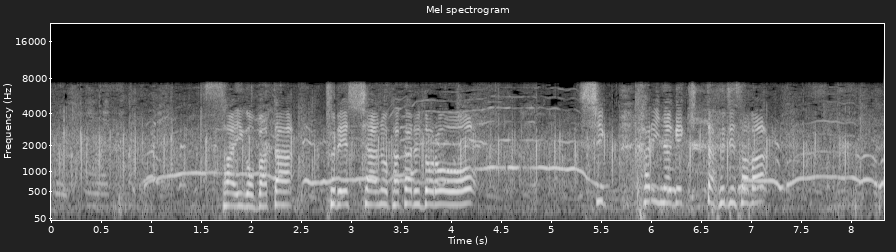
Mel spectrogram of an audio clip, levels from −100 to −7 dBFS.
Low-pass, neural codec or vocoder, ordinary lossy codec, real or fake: 7.2 kHz; none; none; real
